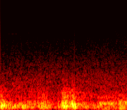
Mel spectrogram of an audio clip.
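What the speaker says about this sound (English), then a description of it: "It seems there's a storm coming." Low, rolling thunder from an approaching storm in the video game Alan Wake Remastered, a deep rumble swelling and fading over a dense, steady backdrop with no voices.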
